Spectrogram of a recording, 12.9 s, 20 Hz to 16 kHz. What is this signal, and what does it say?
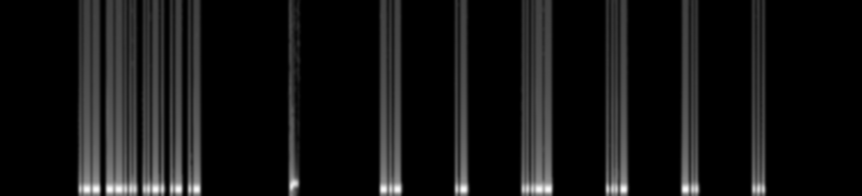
Morse code, heard as a keyed tone, about 36 wpm, spaced as for 14 wpm, 700 Hz. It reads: W7FAA KA3VDS
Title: USA Call Signs - 8x Character Spacing - 35wpm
